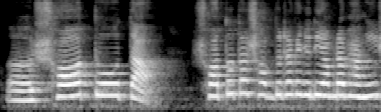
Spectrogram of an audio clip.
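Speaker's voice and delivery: ordinary talk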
